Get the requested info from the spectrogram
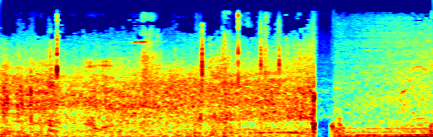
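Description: Steady outdoor road-traffic noise with a few faint clicks. About three seconds in it drops out briefly, then a low steady hum follows.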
